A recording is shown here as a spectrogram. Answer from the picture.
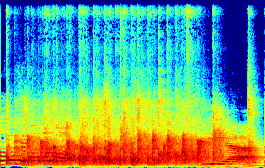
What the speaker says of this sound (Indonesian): tepuk tangan semua untuk semua kelompok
